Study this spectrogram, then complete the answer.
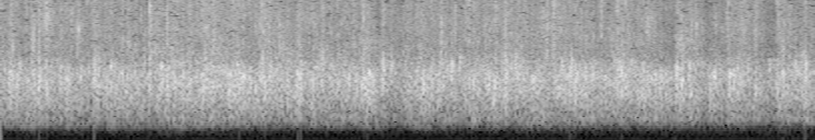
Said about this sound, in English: And I want to thank you, Mr. State's Attorney, for all that you continue to do. I know it's not easy, but thank you. And let's give him another round of applause, please.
